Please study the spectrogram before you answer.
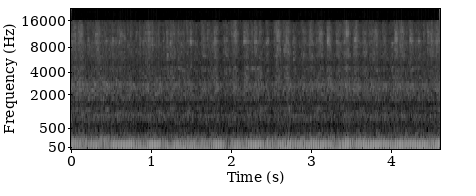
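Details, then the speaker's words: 1979 El Camino, 383 stroker V8, Hooker headers, Edelbrock high-rise manifold, TH400: after warm-up and releasing the gas, deep lumpy big-cam rumble loping steadily without stumbling, idling by itself; normal idle. "So there we have it. It is idling by itself."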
